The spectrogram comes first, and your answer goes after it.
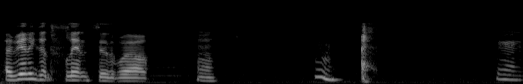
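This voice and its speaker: A woman's voice: mid-range voice, lively intonation, slow pace, a bit bright, smooth, lo-fi sound. A woman livestreaming a game, chatting casually in a musing, offhand way. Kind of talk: casual game stream commentary.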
